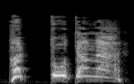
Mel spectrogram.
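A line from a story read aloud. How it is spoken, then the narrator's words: Hoarse rasp. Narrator (Russian): просипел он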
